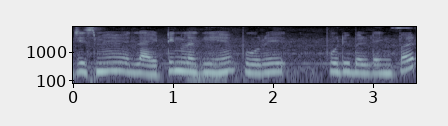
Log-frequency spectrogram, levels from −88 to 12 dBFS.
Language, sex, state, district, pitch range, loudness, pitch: Hindi, female, Uttar Pradesh, Gorakhpur, 190-215 Hz, -26 LUFS, 205 Hz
